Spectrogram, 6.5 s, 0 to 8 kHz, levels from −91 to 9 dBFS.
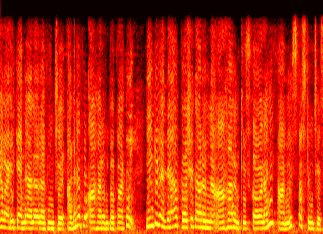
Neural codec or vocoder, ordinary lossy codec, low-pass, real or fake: codec, 44.1 kHz, 3.4 kbps, Pupu-Codec; none; 7.2 kHz; fake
